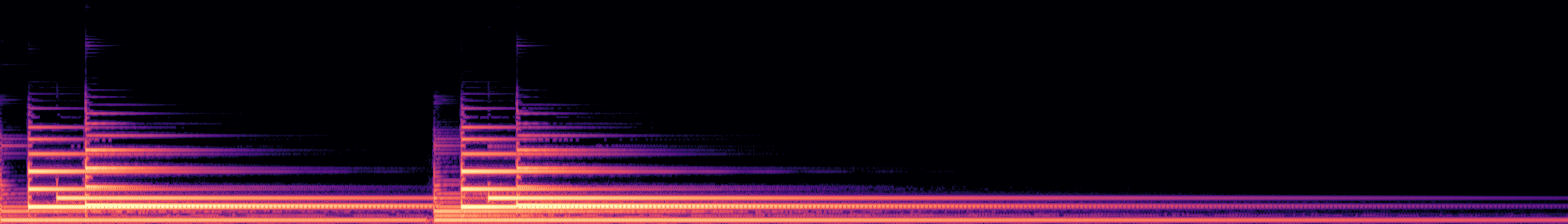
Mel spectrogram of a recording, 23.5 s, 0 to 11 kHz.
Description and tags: rhodes mystery bed 2
Arpeggio chord played on a 1977 Rhodes MK1 recorded direct into Focusrite interface. Has a bit of a 1970's mystery vibe to it.
chord, electroacoustic, keyboard, rhodes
